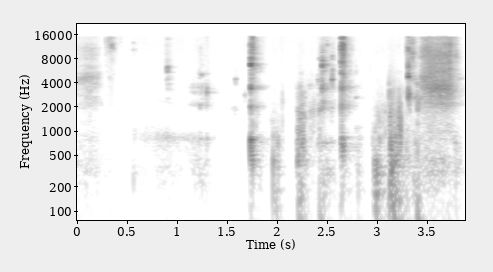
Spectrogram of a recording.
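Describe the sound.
Chewing on a piece of bread: a quick series of crisp, crunchy bites and moist mouth sounds that grows denser toward the end, fairly quiet with no talking.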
